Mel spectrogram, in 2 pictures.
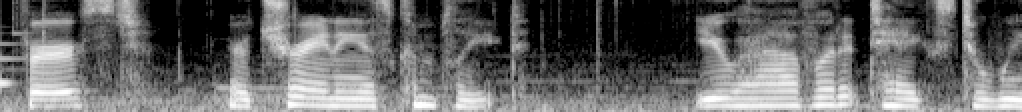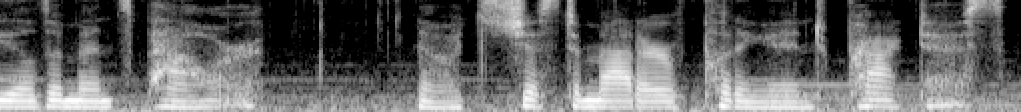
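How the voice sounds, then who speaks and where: A woman's voice: on the low side, natural voice. A woman voicing a cool, aloof warrior from beyond the stars in an anime game, composed, terse and formal.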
